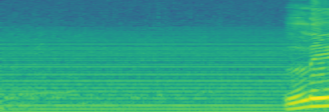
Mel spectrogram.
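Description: Steady electrical mains hum through a live sound system while the singing pauses. Near the end, a singer's voice comes back in on a rising note.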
